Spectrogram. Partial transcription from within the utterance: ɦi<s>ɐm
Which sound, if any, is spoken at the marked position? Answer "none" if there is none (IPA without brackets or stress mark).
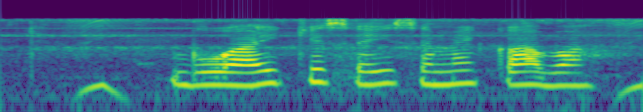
s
